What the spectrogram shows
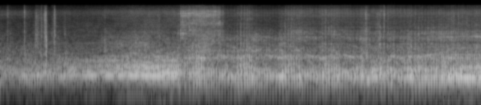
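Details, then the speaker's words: Hero Splendor Plus after the primary gear was replaced. After a short start-up burst, the single settles into an even idle with no gear whine or rattle. The primary gear noise is gone, and the engine sounds quiet and normal. "तो गाइ आप सुन सकते हैं bike के अंदर बिल्कुल भी sound नहीं है तो यही प्रॉब्लम था इस बाइक के अंदर"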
